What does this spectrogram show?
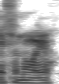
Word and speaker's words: Sonoya: So yeah, when I did a live from Sonoya, or Sonoy is the correct way to say it, I guess. I say Sonoya. Oh well.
